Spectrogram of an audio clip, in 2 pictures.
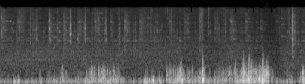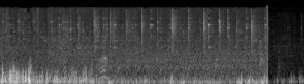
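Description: Wind gusting on the microphone, heaviest in the middle few seconds, with light splashing and small knocks as a person wades in shallow water beside a boat. The sound cuts off suddenly near the end.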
